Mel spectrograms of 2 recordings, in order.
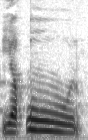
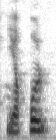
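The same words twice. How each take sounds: First: The vowel is drawn out long. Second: The vowel is short and clipped. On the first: "il a dit yaqoul" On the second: "C'est comme sec"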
